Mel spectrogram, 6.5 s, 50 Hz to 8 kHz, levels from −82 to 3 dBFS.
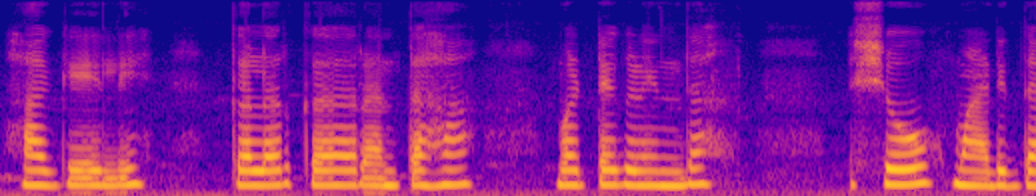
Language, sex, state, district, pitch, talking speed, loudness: Kannada, female, Karnataka, Bidar, 220 Hz, 75 wpm, -14 LUFS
